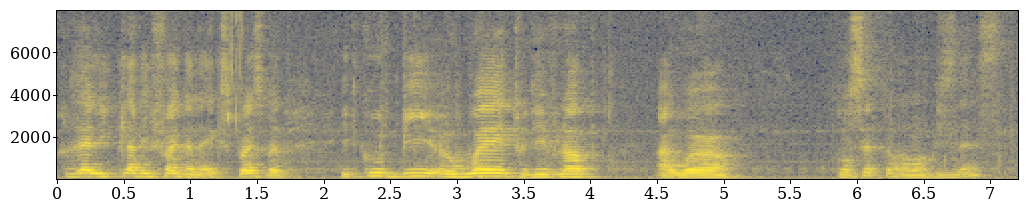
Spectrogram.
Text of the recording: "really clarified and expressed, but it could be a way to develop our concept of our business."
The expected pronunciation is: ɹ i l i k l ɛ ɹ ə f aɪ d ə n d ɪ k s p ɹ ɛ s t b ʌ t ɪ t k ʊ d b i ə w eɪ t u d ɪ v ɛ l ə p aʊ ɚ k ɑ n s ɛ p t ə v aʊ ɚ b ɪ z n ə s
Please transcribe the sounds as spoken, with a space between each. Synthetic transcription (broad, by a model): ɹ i l i k l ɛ ɹ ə f aɪ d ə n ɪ k s p ɹ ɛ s b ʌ t ɪ t k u d b i ə w eɪ t u d ɪ v ɛ l ə p aʊ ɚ k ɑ s ɛ p t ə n aʊ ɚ b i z n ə s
